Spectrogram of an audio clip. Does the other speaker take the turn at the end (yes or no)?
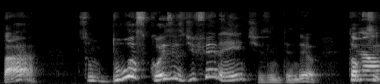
no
